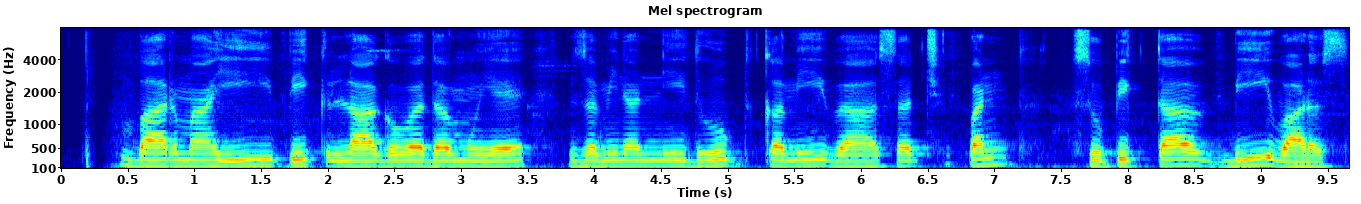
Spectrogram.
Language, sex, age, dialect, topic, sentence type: Marathi, male, 25-30, Northern Konkan, agriculture, statement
